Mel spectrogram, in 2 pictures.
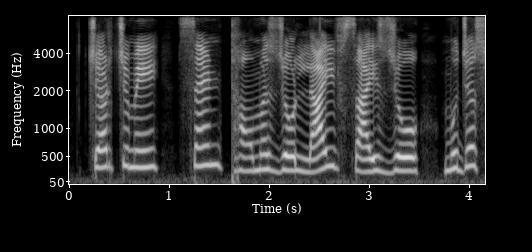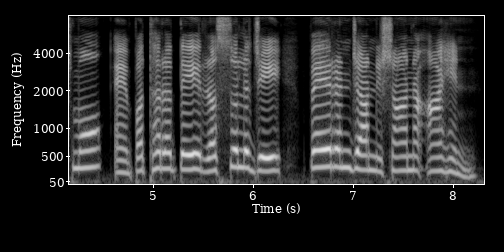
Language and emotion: Sindhi, neutral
